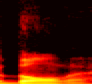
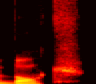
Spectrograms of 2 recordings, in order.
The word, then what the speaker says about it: banc: Et aussi avec là, j'ai le banc, ça marche pas, hein, c'est pas le banqu, mais globalement, la plupart des mots, tu vas pouvoir les prononcer correctement grâce à Lucifer.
